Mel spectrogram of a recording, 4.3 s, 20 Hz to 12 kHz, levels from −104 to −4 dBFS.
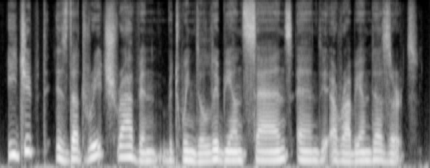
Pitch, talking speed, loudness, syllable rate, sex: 145 Hz, 180 wpm, -17 LUFS, 5.3 syllables/s, male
